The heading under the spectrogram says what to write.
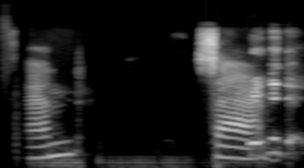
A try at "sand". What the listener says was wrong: D-nya jangan ketinggalan.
